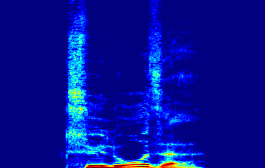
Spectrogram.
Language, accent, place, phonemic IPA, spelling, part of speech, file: German, Germany, Berlin, /ksyˈloːzə/, Xylose, noun, De-Xylose.ogg
- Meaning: xylose (wood sugar)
